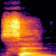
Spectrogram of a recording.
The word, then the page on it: cents: American English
